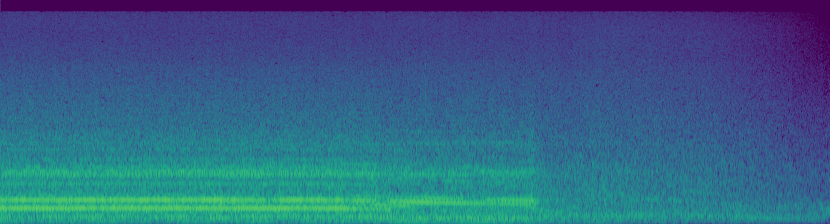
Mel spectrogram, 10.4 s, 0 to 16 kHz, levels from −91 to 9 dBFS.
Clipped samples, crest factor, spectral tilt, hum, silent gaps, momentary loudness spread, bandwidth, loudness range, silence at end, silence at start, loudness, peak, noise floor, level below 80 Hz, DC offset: under 0.1%; 14 dB; -8 dB/octave; none; none; 18 LU; 13 kHz; 14 LU; 0 s; 0 s; -20 LUFS; -8 dBFS; -42 dBFS; -38 dBFS; under 0.1%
